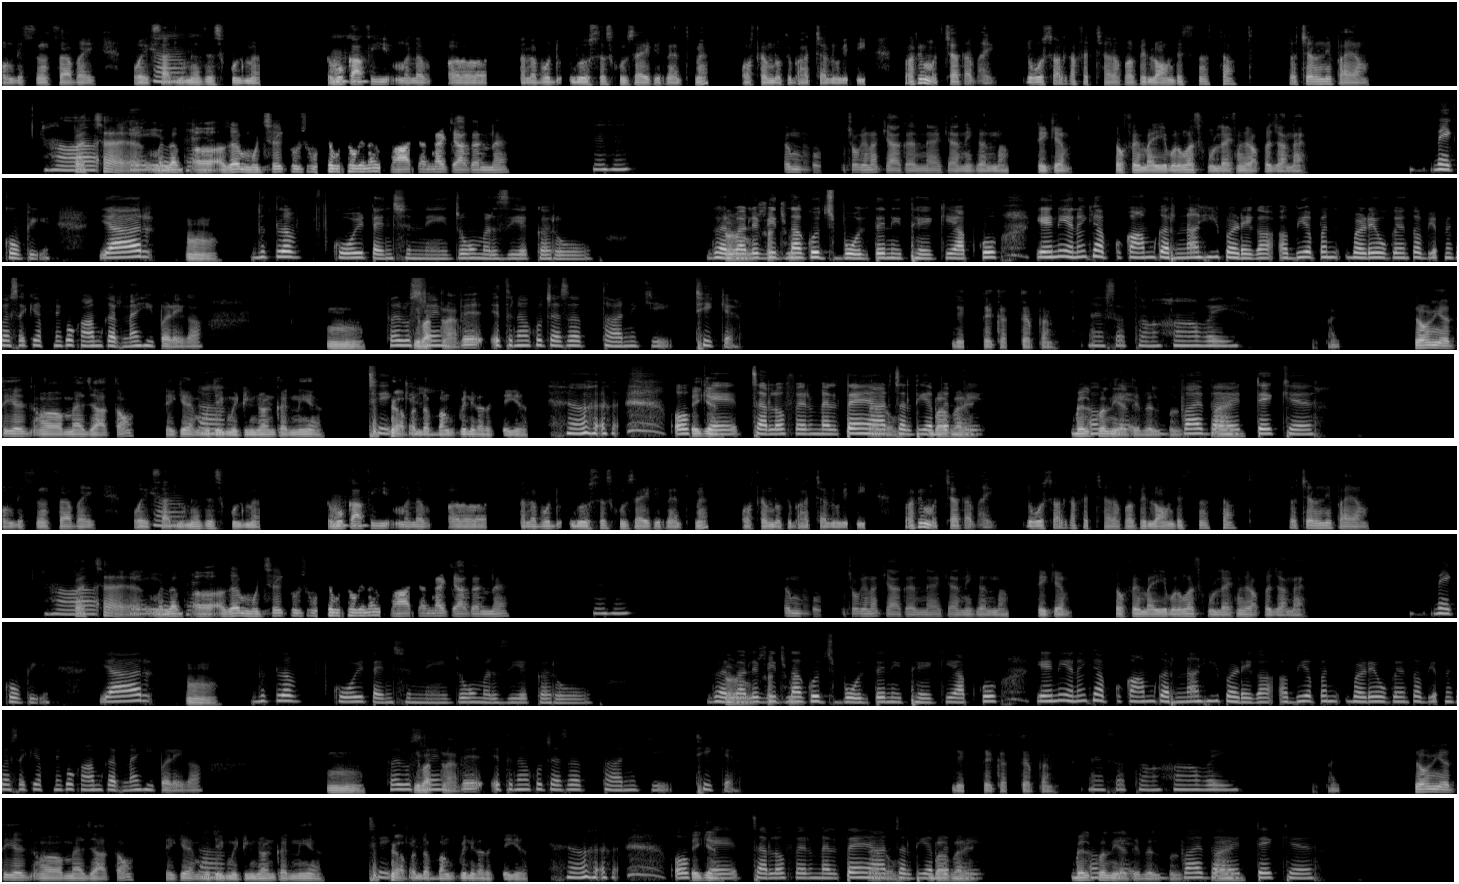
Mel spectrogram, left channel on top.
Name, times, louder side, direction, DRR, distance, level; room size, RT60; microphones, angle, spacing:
voice 1, 0.0-2.6 3.3-4.9 5.2-7.1 7.4-9.9 10.2-12.3 12.9-13.7 15.3-19.6 22.4-22.7 23.0-24.6 24.9-25.2 25.7-27.6 30.9-31.3 36.3-37.1 46.9-47.3 47.8-48.3 53.2-54.2 56.9-57.0 57.8-59.5 59.8-61.4 62.1-63.5 65.1-65.4 66.9-68.0 68.9-70.0 70.3-70.6, left 3 dB, 35° left, 0.7 m, -28 dB
voice 2, 1.5-1.9 3.3-3.7 15.0-15.5 15.8-16.2 20.5-20.8 28.9-29.6 30.1-30.6 31.6-32.1 32.5-35.0 36.2-45.7 47.5-50.3 50.6-51.0 54.5-56.0 60.2-60.5 61.9-62.4 63.8-68.0 69.1-69.2 69.4-71.3, left 5 dB, 80° left, 0.6 m, -28 dB
open air
head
